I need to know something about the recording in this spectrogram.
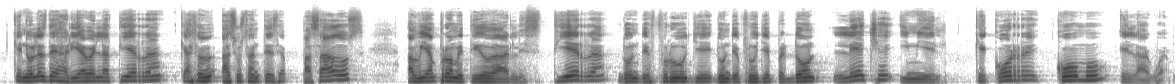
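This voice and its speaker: A man's voice: a little high, darkish tone. A man preaching a sermon in a church, telling stories and acting out the voices of the people in them. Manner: tells a story and acts out voices in raised cries.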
